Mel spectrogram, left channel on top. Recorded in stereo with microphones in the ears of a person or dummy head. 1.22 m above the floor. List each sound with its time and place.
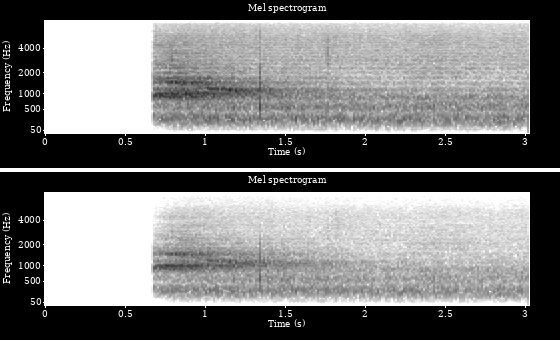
0.7 s a scream: 75° left (ahead or behind), 1.9 m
